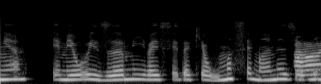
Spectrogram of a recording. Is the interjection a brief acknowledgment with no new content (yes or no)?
no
